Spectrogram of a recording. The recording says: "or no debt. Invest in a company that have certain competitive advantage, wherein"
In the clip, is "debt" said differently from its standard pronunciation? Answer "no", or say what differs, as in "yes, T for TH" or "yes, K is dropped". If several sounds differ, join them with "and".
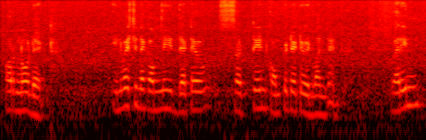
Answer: no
